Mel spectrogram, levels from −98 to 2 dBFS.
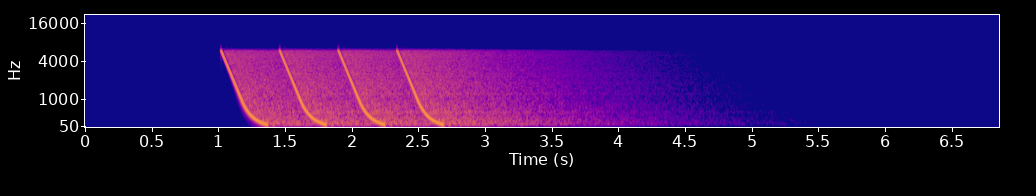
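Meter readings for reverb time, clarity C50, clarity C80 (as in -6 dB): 2.9 s, 12.0 dB, 13.0 dB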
